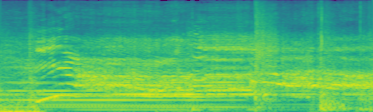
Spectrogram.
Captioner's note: yelling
